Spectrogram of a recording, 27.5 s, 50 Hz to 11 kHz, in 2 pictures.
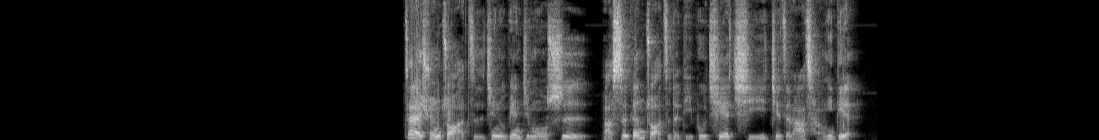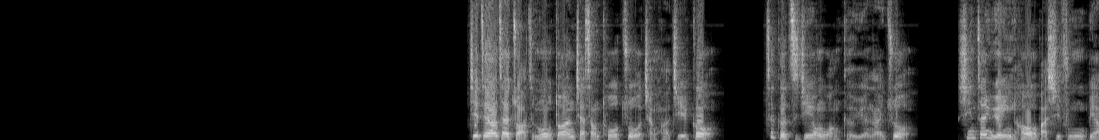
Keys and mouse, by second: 0.4 KP_1, 2.7 click, 5.2 Tab, 5.7 click, 7.5 s, 9.4-12.2 drag, 14.0 click, 15.3 click, 15.6 Tab, 16.1 middle drag, 16.9 middle click, 17.4 KP_7, 18.2 shift+middle click, 20.9 shift+middle click, 22.4 shift+a, 26.2-27.4 drag.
